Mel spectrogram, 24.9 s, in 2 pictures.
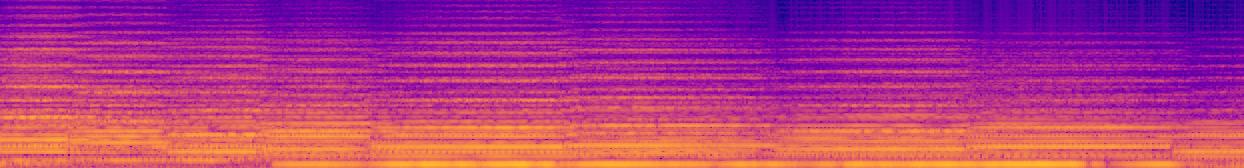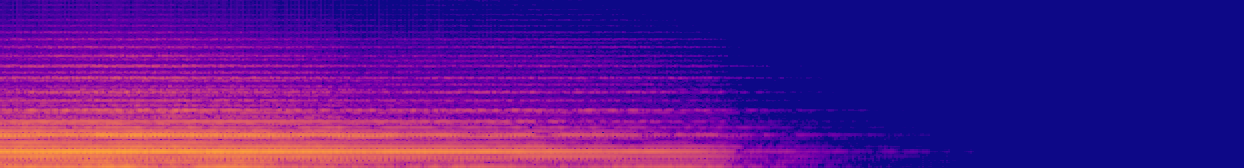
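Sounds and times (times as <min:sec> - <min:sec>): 
French horns: 0:00.0 - 0:19.6
strings: 0:00.0 - 0:19.6.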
